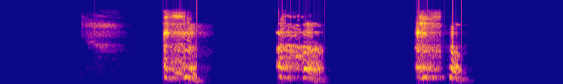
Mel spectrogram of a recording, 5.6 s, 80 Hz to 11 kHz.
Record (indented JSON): {
  "three_cough_length": "5.6 s",
  "three_cough_amplitude": 32767,
  "three_cough_signal_mean_std_ratio": 0.38,
  "survey_phase": "beta (2021-08-13 to 2022-03-07)",
  "age": "45-64",
  "gender": "Female",
  "wearing_mask": "No",
  "symptom_runny_or_blocked_nose": true,
  "symptom_other": true,
  "smoker_status": "Never smoked",
  "respiratory_condition_asthma": false,
  "respiratory_condition_other": false,
  "recruitment_source": "Test and Trace",
  "submission_delay": "2 days",
  "covid_test_result": "Positive",
  "covid_test_method": "ePCR"
}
